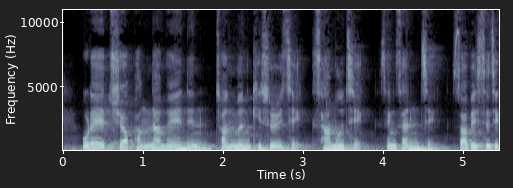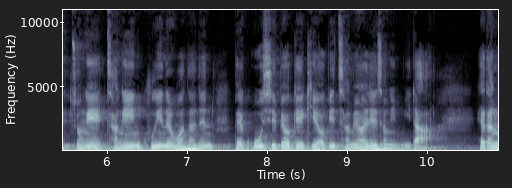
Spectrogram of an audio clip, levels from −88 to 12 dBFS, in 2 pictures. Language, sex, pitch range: Korean, female, 170-205 Hz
